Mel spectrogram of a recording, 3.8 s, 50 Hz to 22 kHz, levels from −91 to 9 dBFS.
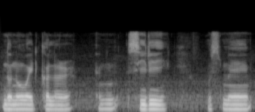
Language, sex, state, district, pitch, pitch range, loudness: Hindi, male, Arunachal Pradesh, Papum Pare, 125 Hz, 125-130 Hz, -16 LUFS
